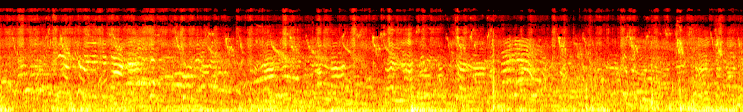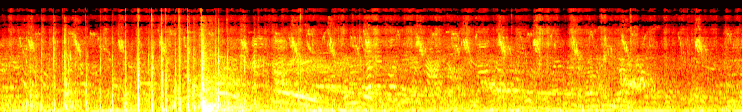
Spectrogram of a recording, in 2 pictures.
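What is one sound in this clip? Men call out nearby on an outdoor court.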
